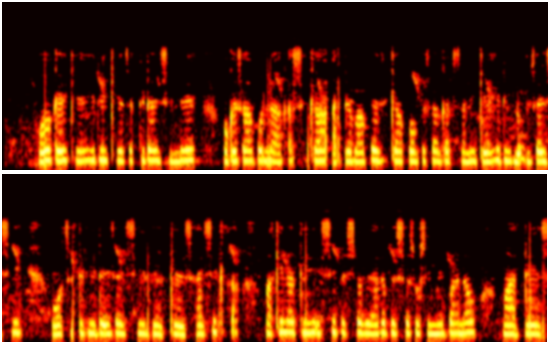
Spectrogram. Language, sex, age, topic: Gamo, male, 18-24, government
